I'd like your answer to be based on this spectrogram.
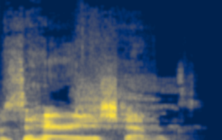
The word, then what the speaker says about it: Zaharyashevitz: Rob Zaharyashevitz. – See, and it rhymes with Manischewitz, so Zaharyashevitz. So that's the only way I can remember, because I thought it was Zaharyashevsky, but no, it's not that.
